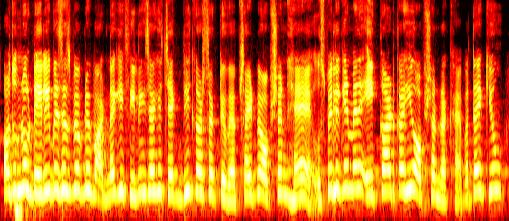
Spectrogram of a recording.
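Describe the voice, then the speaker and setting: Chatty fast-talking woman tarot reader. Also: sits high, soft background music. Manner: chatty, fast, teasing, scolds viewers like a big sister. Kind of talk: casual direct-to-camera tarot reading.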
